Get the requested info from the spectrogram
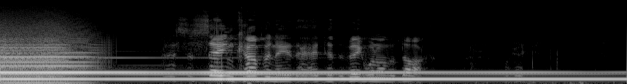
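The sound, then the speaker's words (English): A riverboat bell once carried on boats up and down the Ohio River is clanged once, a single heavy clang that rings on as a steady, low humming tone for several seconds, while a man talks over the fading resonance. “This one over here, I'll clang it once.”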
